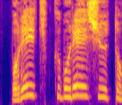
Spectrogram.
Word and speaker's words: ボレー: 派生したらしい発音上はボリーの方が近いというサッカーのキックシュートにおいてボレーキックボレーシュートが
